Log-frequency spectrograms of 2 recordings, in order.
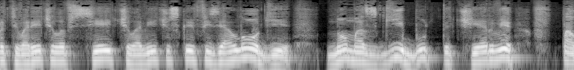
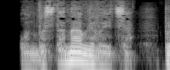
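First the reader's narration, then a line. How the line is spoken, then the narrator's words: Whisper. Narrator (Russian): прошептала Ольга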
